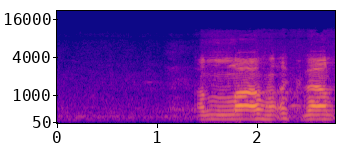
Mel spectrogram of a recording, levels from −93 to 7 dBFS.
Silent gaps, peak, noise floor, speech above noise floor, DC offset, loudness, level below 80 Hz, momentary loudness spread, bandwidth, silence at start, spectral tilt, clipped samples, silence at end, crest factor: none; -12 dBFS; -57 dBFS; 32 dB; under 0.1%; -26 LUFS; -70 dBFS; 14 LU; 11 kHz; 1.4 s; -5 dB/octave; under 0.1%; 0 s; 16 dB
